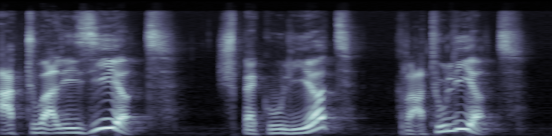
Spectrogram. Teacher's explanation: stress falls on the second to last syllable, that is, the syllable with the IER. This is also where the stress remains in the past participle.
